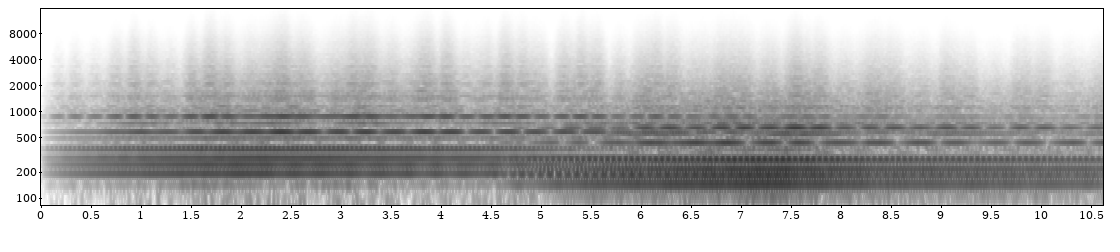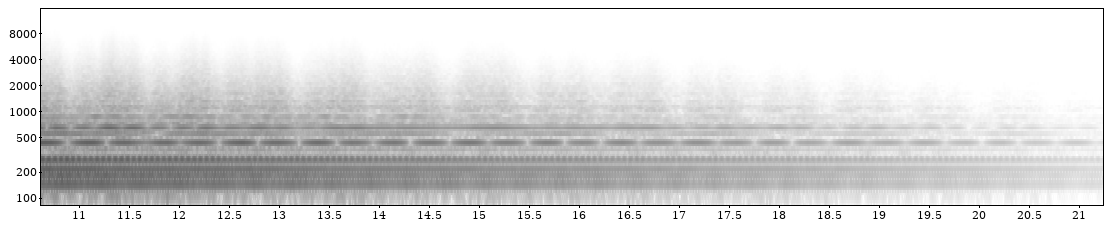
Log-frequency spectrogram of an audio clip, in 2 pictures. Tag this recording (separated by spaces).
ambient atmosphere digital sound-design synthesizer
